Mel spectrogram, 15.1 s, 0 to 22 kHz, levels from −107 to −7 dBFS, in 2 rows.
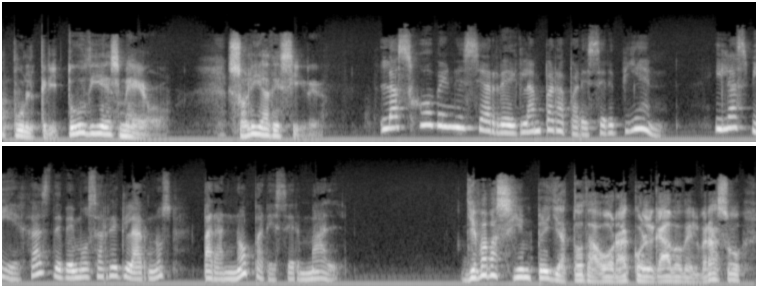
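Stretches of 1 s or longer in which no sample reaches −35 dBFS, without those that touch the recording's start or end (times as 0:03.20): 0:10.89–0:12.10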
